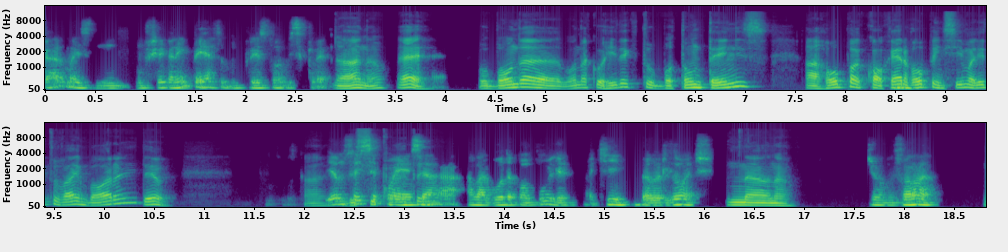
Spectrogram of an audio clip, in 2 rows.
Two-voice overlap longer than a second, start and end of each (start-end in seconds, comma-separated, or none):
12.2-13.4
